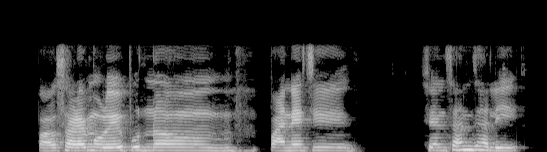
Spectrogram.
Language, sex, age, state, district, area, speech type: Marathi, female, 30-45, Maharashtra, Wardha, rural, spontaneous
